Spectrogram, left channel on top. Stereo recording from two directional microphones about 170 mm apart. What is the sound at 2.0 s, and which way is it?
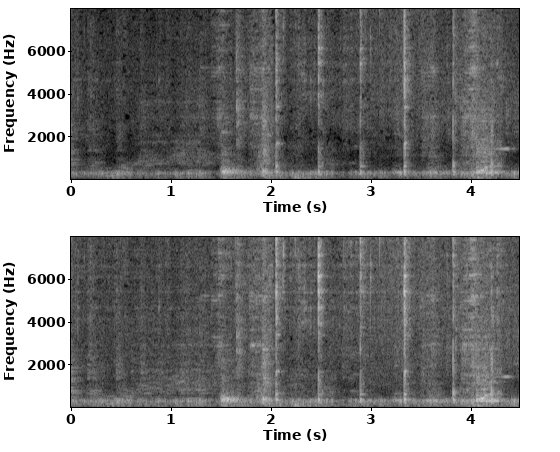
Stir, 10° left (ahead or behind).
